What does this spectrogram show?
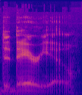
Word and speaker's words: Diaddario: So my family pronounces it Diaddario.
